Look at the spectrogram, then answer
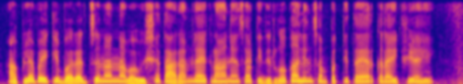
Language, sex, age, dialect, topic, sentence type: Marathi, female, 25-30, Varhadi, banking, statement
